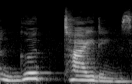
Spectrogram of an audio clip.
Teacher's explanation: Good, termina com D. Tidings, começa com T, a gente junta good tidings · Term: ligadinhas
